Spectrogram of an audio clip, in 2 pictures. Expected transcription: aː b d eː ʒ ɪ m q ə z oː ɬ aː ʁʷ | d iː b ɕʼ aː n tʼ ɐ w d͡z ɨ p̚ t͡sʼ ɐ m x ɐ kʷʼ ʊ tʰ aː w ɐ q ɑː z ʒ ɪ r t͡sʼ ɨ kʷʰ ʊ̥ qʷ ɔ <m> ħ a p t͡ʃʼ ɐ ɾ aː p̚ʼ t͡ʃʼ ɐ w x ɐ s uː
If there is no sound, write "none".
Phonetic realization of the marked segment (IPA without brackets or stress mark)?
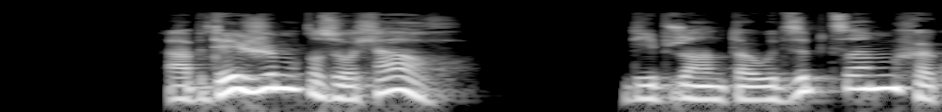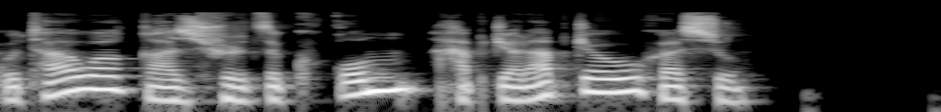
m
